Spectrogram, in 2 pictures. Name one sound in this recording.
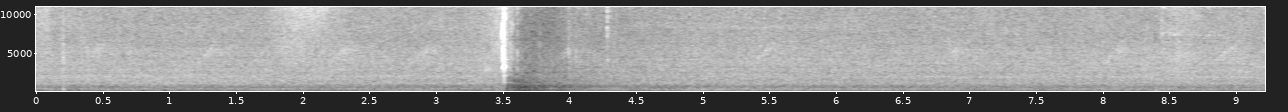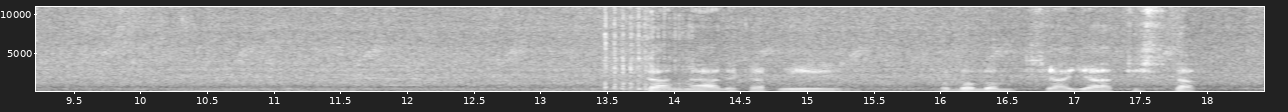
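Fingers handle a coin with faint rubbing and tapping.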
